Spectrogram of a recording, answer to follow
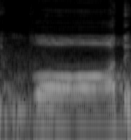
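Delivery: ضاد held long, heavy and thick; drawn-out dad demo. Shown as a demonstration. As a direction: stretch ضاد slowly from the side of the tongue. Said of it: "زبان کی کروٹ".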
